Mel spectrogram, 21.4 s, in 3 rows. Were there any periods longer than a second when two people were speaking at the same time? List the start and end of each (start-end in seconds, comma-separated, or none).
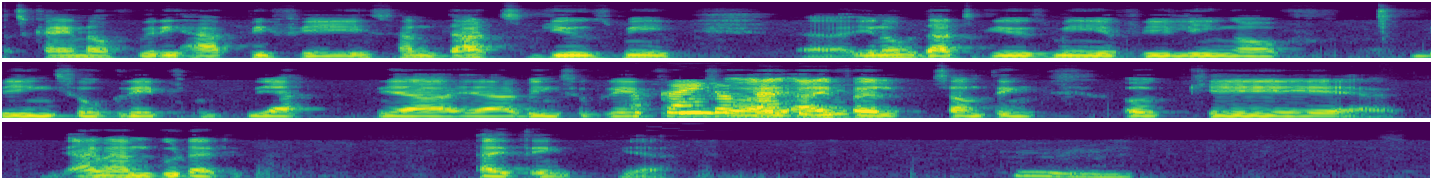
10.3-11.6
